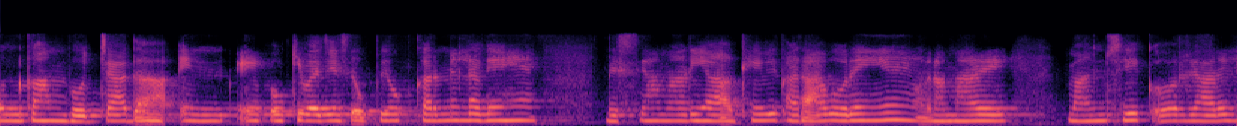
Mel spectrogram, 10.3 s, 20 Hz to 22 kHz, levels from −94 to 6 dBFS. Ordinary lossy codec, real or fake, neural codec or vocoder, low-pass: AAC, 48 kbps; fake; codec, 16 kHz, 2 kbps, X-Codec, HuBERT features, trained on general audio; 7.2 kHz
